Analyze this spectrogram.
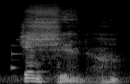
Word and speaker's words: Shenhe: Shenhe.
